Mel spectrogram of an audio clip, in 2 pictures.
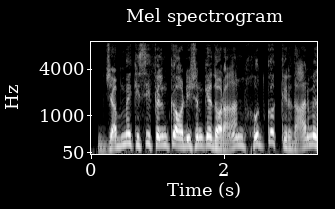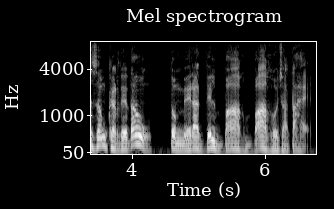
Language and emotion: Urdu, happy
